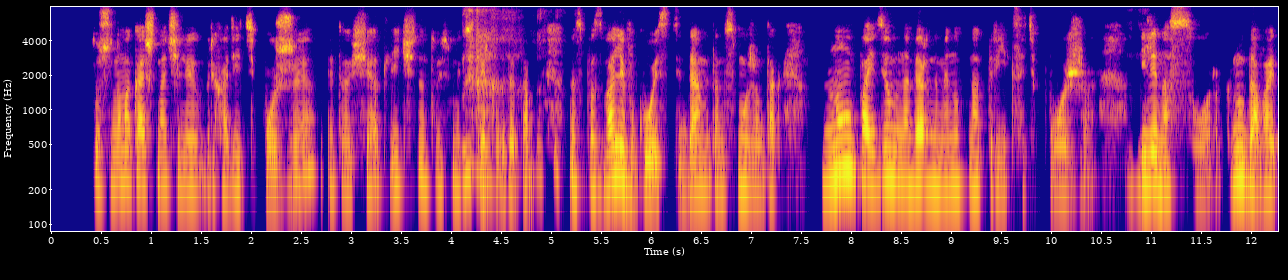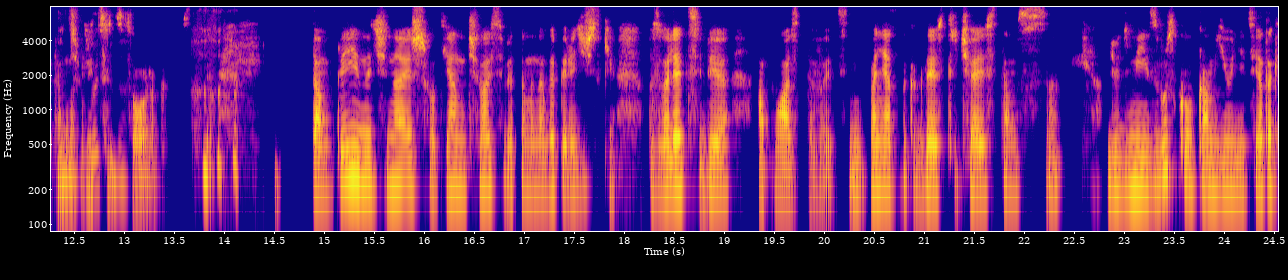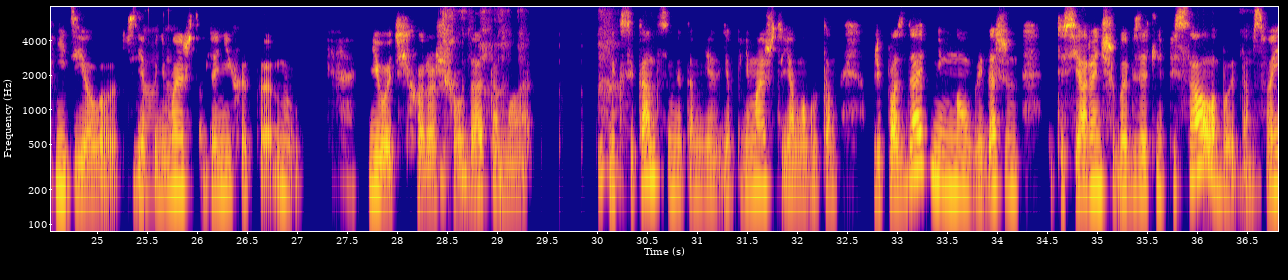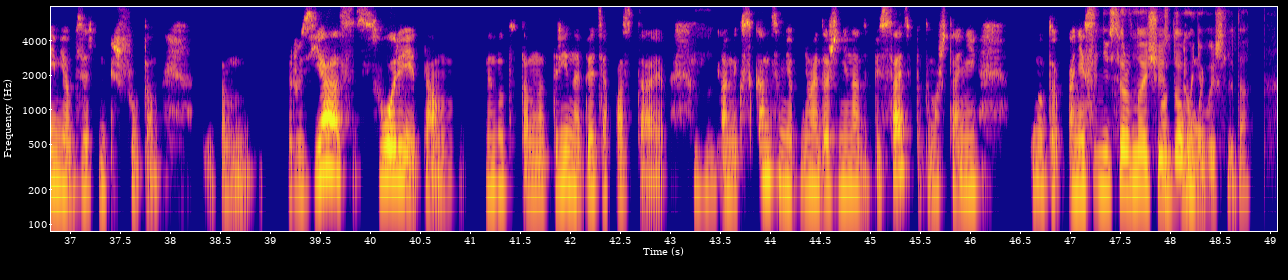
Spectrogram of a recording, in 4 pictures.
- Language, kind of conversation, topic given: Russian, podcast, Когда вы впервые почувствовали культурную разницу?
- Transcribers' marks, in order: laugh; tapping; laugh; laugh; laughing while speaking: "Да"; laugh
